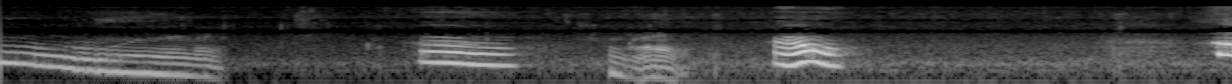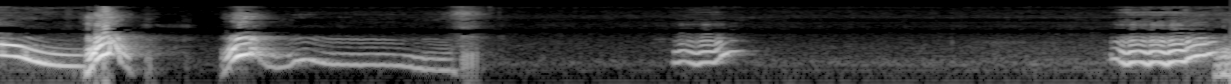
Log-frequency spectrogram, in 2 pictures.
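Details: Female pet Cocker Spaniel mimicking her owners' voices in song during the afternoon; a drooping howl, then scattered short warbling yowls and wavering vocal bursts separated by silences, some higher and quavering.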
